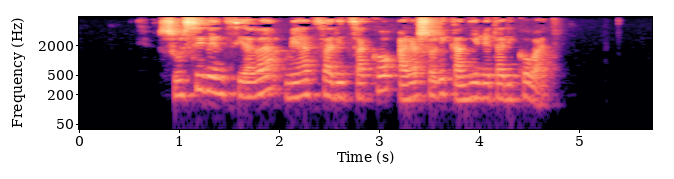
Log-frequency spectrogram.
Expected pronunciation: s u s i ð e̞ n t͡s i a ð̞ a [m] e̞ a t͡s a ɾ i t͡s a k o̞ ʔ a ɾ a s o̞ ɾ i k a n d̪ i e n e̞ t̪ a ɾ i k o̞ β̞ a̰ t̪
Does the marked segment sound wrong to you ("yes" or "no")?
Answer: no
